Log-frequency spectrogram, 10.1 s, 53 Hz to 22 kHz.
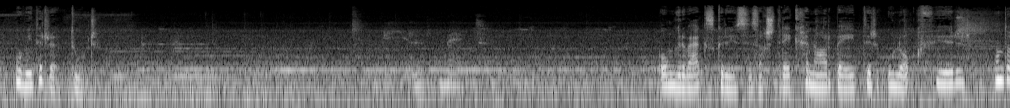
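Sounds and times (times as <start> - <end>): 
train arriving at a station with rumbling wheels and carriages: 0.0 - 10.0
speech: 0.2 - 1.0, 6.6 - 10.0
faint squealing tones of arriving train: 2.7 - 6.8.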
